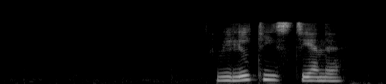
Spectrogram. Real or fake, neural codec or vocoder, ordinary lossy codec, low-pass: fake; codec, 24 kHz, 1 kbps, SNAC; none; 7.2 kHz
